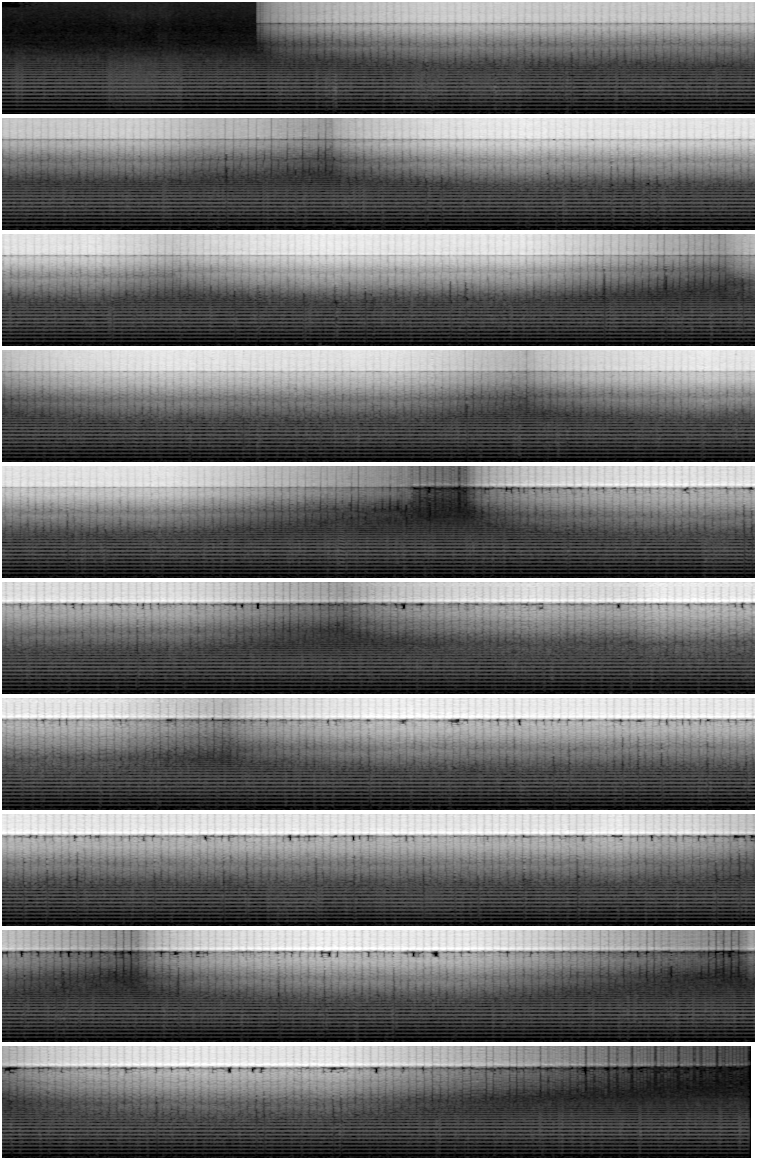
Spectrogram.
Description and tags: A cicada's stridulation was modeled digitally using a variant of granular/pulsar synthesis known as glisson synthesis.
bioacoustic, bioacoustics, cicada, communication, glisson, glisson-synthesis, granular, granular-synthesis, insect, pulsar, pulsar-synthesis, stridulation, synthesis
